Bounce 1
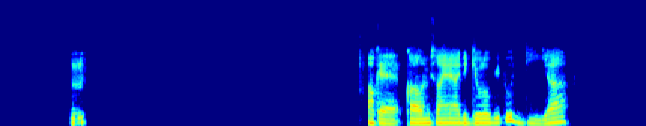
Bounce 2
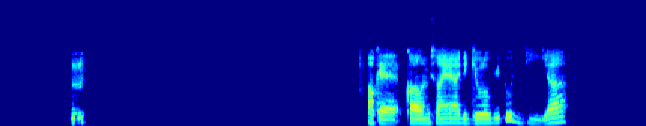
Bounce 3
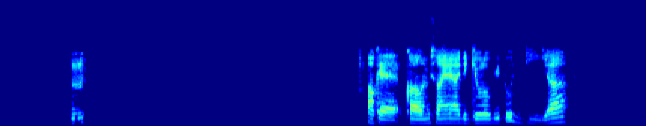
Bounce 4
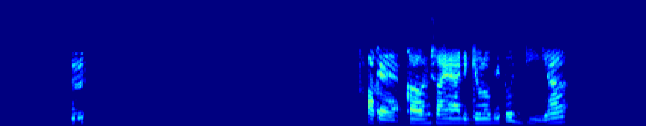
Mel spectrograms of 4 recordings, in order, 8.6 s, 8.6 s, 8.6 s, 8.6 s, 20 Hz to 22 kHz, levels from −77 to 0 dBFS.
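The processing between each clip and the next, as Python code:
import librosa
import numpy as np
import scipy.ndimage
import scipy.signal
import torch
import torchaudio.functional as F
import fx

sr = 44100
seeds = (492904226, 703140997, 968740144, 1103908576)

y1 = scipy.signal.sosfilt(scipy.signal.butter(2, 360.0, 'highpass', fs=sr, output='sos'), x)
y1 = F.gain(torch.from_numpy(y1), -3.0).numpy()
y2 = fx.highpass(y1, sr, hz=1300.0, slope=6)
y3 = fx.flanger_cancel(y2, sr, hz=0.32, depth_ms=5.5)
y3 = F.gain(torch.from_numpy(y3), 1.0).numpy()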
